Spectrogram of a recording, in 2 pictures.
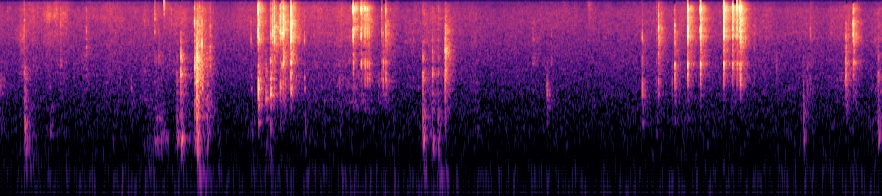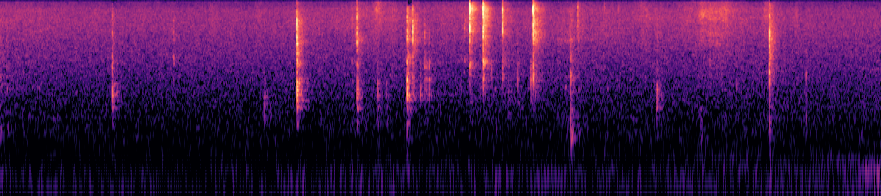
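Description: A hair straightener clicks and clacks in short sharp knocks.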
